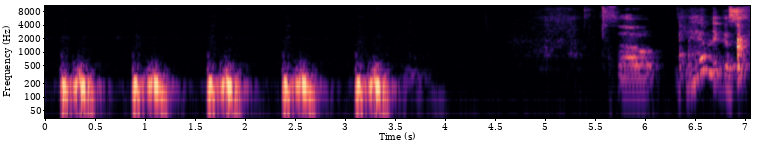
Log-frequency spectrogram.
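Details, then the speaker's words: Patient with obesity background, regular heartbeat near 80 a minute with a harsh systolic crescendo-decrescendo murmur starting just after S1, peaking mid-systole, as the aortic valve does not open properly: aortic stenosis murmur. "St that's is when the hot like got a problem this called altic stenosis the the AV Val does not open properly like the blood is fought through a narrow opening and it start with a small and then increase the maximum of the middle of the size"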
